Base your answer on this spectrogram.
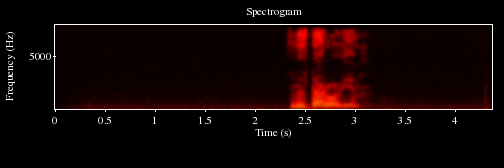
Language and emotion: Russian, positive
